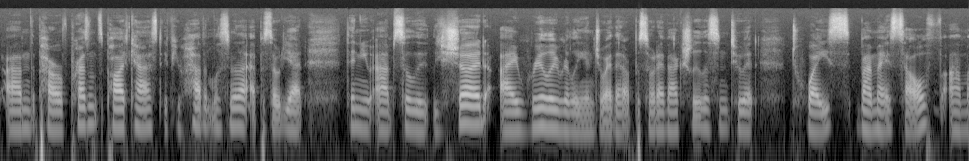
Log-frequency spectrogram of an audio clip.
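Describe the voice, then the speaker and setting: With no room sound, this young woman's fairly low, warm voice shows some vocal fry. In her twenties, she hosts a casual solo podcast, chatty and upbeat despite being stuffed up and nasal with a cold, and uses "like" frequently.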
